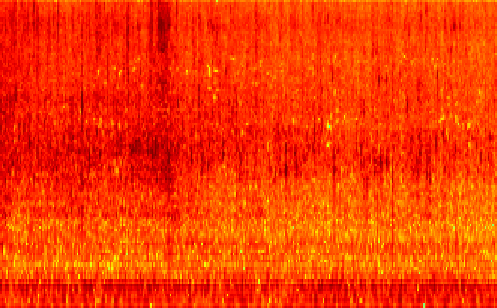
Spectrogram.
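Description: Salmon fillets frying in hot oil in a pan: a steady sizzle.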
